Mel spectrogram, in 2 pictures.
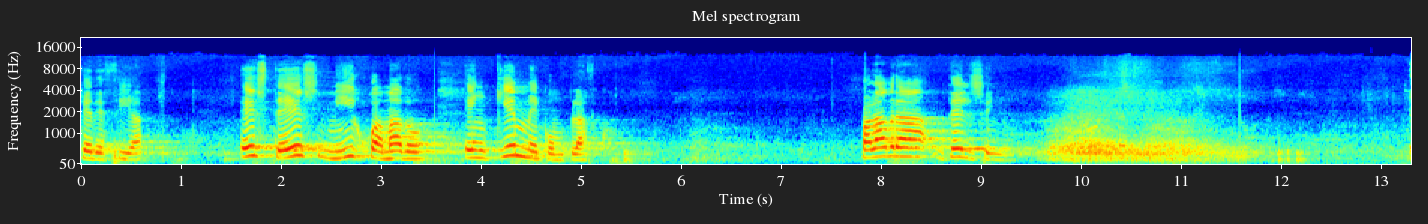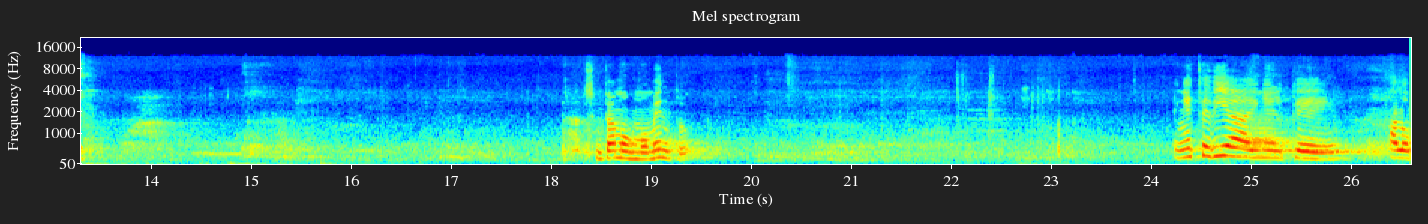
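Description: A man chants through a microphone in a large echoing hall.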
